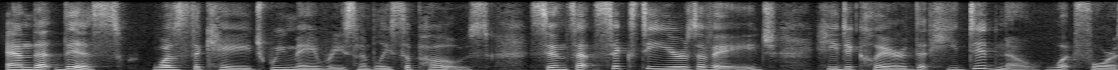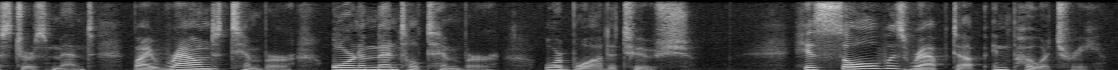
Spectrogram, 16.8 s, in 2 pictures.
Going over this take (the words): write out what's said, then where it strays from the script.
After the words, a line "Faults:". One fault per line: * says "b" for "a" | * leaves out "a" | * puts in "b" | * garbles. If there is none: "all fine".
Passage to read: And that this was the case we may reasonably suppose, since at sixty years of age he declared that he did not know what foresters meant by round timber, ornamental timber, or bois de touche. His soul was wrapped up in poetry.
And that this was the cage we may reasonably suppose, since at sixty years of age he declared that he did know what foresters meant by round timber, ornamental timber, or bois de touche. His soul was wrapped up in poetry.
Faults:
* says "cage" for "case"
* leaves out "not"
